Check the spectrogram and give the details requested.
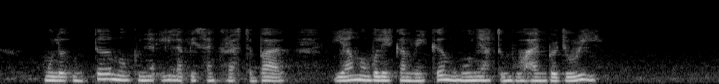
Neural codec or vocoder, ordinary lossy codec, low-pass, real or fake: none; AAC, 24 kbps; 5.4 kHz; real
